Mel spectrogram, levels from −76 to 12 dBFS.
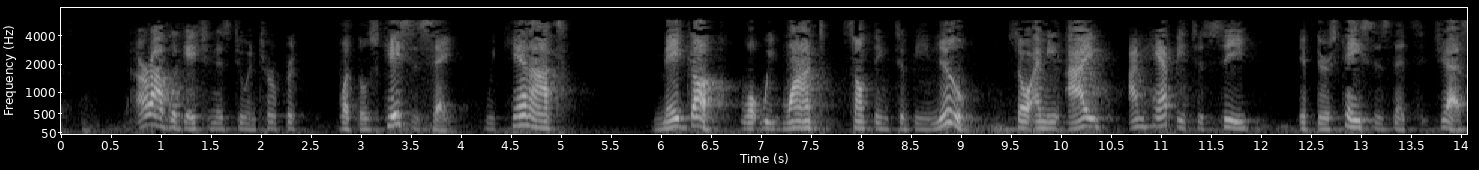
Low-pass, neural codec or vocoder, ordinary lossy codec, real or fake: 7.2 kHz; codec, 16 kHz, 0.9 kbps, LongCat-Audio-Codec; MP3, 24 kbps; fake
